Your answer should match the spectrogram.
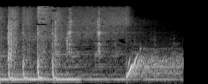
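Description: Logo intro music: a held note under a quick run of plinks that sound like water drips, then a short rising sweep. It cuts off suddenly near the end, leaving silence.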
